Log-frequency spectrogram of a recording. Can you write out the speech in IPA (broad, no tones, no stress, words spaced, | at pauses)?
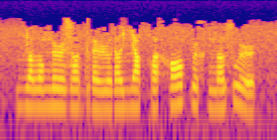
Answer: ʎʊlˠuŋɾə˞zɔ drʌɭʊɾʌʎɑ qʷʌxɔpə˞x ŋʌsʷə˞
